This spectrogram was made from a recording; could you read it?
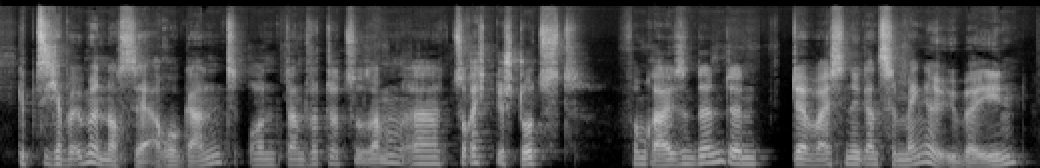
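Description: A man's voice: mid-range voice, a bit bright. A man, a podcast co-host recapping a story in casual, flippant everyday language. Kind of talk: casual chat recapping an audio drama.

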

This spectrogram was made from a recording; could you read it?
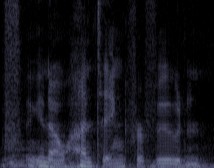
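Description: A woman's voice: low voice, unhurried, vocal fry, music in the background. A woman co-hosting a podcast, chatting casually and giggling often, with frequent restarts. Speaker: podcast co-host. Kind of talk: casual chat.

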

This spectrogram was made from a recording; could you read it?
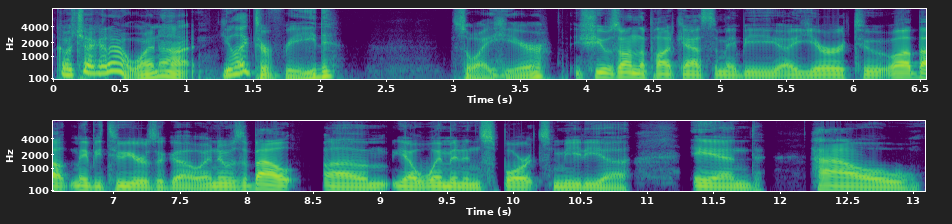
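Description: A man hosting a podcast in a conversational interview style, often halting and repeating words as he thinks his way through. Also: on the low side, animated, a little mellow, dry recording, studio quality. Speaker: podcast host.

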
